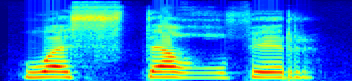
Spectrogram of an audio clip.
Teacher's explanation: آخری میں حرف را پہ جزم ہے، یہاں را کا حکم ہے ترقیق، کیونکہ اس پہ جزم ہے، لیکن اس کے پہلے والے حرف کے نیچے فا کے نیچے زیر ہے، تو ہمیں حرف را کو پتلی آواز میں پڑھنا ہے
